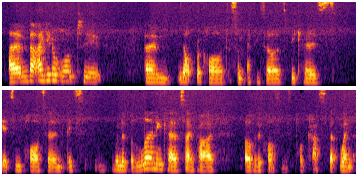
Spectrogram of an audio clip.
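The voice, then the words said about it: Quiet, raspy voice. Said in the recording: “if I'm sounding a little quiet or raspy on this episode, it's because I'm currently recovering from COVID”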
